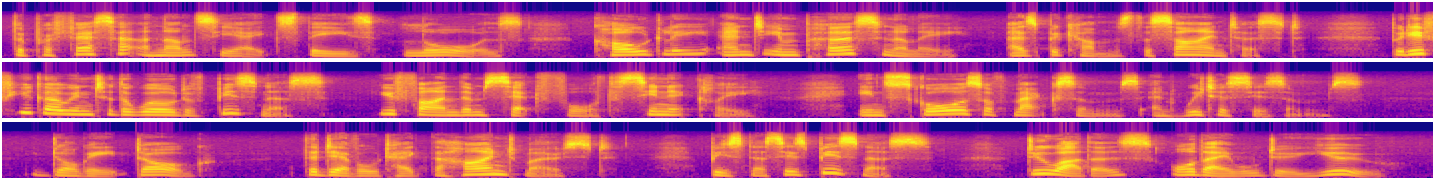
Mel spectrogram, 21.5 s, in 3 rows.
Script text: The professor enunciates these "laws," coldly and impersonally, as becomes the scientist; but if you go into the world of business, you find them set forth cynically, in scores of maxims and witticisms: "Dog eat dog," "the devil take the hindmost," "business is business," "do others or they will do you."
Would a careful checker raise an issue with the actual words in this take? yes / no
no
